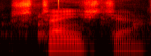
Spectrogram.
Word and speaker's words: Szczęście: makes one sound, CZ makes one sound, it's sh and ch. You don't say like zzz, because that would be like, you know, Crying out loud. insane. It's only 2 syllables. Szczęście.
